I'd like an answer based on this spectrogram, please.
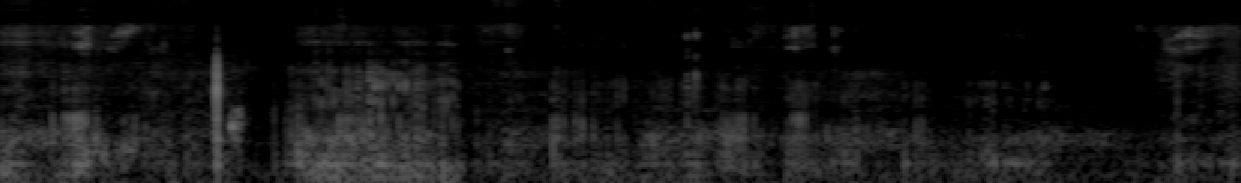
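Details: Himalayan Persian cat at play, nibbling fingers while giving a faint low purr. The rumble is steady beneath a sharp click near the start and soft scuffing sounds.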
